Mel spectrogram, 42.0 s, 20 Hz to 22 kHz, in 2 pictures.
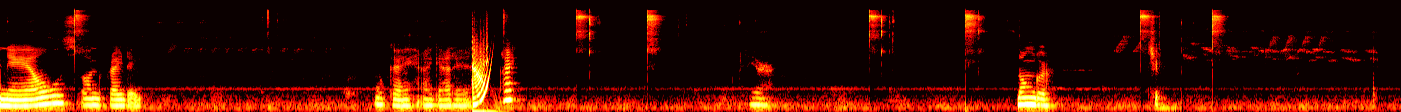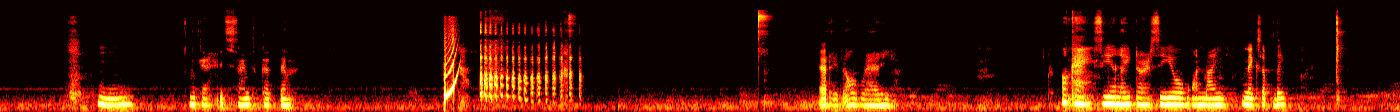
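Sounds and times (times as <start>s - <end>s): rising boing swoop: 7.1s - 7.6s, 27.7s - 28.7s.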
